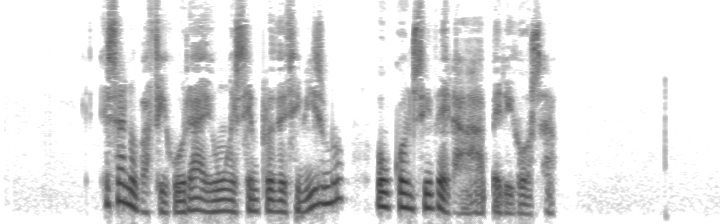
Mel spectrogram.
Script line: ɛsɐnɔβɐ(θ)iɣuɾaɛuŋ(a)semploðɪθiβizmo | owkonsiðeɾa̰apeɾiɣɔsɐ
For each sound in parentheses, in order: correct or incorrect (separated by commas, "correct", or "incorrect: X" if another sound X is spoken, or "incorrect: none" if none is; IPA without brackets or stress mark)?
incorrect: f, incorrect: e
